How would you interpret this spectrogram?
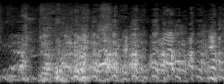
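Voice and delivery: helpless loud laughing fit; loud high laughter. Real, not acted. Teller laughing at his own shop story, loud and high.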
